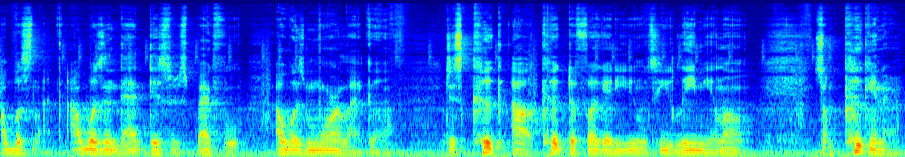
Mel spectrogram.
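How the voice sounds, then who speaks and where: Over noticeable background noise, a man speaks very fast in a very deep, low voice, sounding animated, with ordinary pitch variation. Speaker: YouTuber storyteller. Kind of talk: storytime monologue.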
